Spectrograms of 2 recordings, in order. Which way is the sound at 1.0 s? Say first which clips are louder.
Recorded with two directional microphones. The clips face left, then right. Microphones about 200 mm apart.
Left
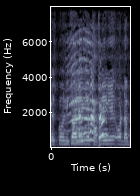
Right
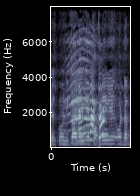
Left 1 dB; centre (ahead or behind).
